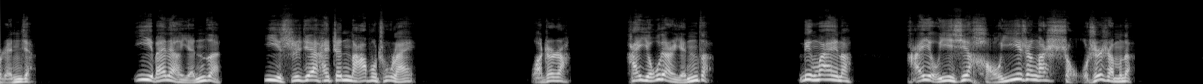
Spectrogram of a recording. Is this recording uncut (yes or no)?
yes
